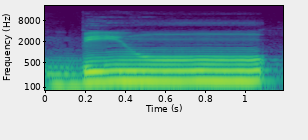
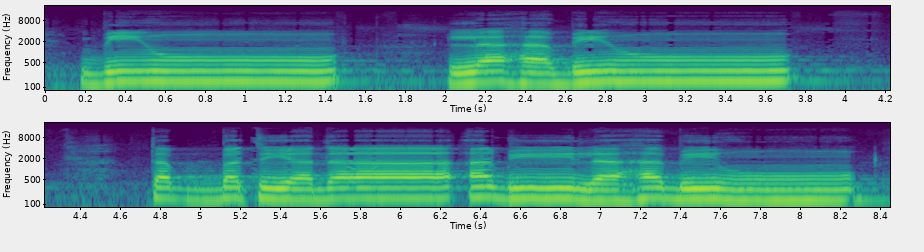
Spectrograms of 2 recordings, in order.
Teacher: با کو واو میں ملائیں گے ، بیوں، ناک میں آواز ایک الف روکیں گے، بیوں، لہبیوں، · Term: ادغام غنے کے ساتھ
